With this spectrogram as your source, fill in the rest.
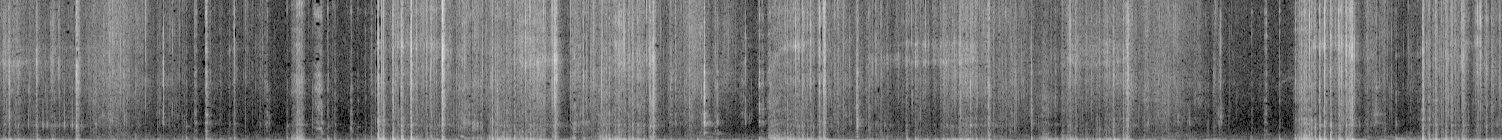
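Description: A solid, hand-sized, rectangular bar of dry mint-green soap is scraped and shaved along its edge with a metal blade, producing flakes. Repeated dry scraping and crunchy shaving strokes come in bursts, with a heavy low-end body and little high sound.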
